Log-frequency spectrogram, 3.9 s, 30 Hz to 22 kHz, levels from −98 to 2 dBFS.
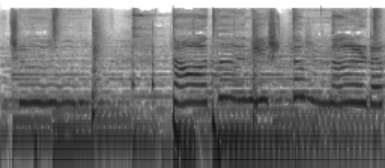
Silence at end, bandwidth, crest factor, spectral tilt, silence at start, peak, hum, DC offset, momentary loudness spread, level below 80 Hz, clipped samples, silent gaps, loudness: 0 s; 15.5 kHz; 16 dB; -4 dB/octave; 0 s; 0 dBFS; none; under 0.1%; 8 LU; -26 dBFS; under 0.1%; none; -16 LUFS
